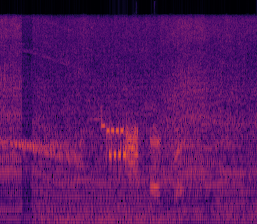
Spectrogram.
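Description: Car tyres screech briefly on the road.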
